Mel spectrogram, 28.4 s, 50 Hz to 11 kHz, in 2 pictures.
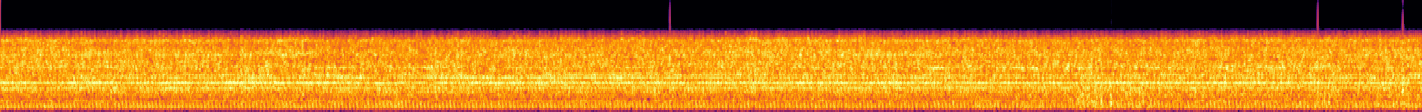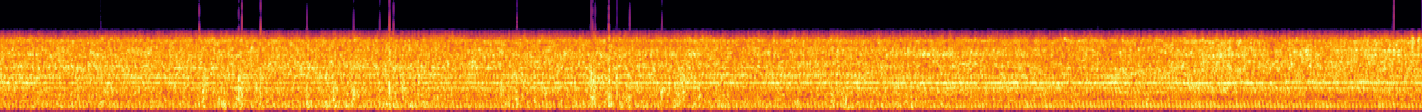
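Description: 1991 John Deere LX176 lawn tractor's engine running steadily as the tractor is driven, with a slightly louder spell about halfway through.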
